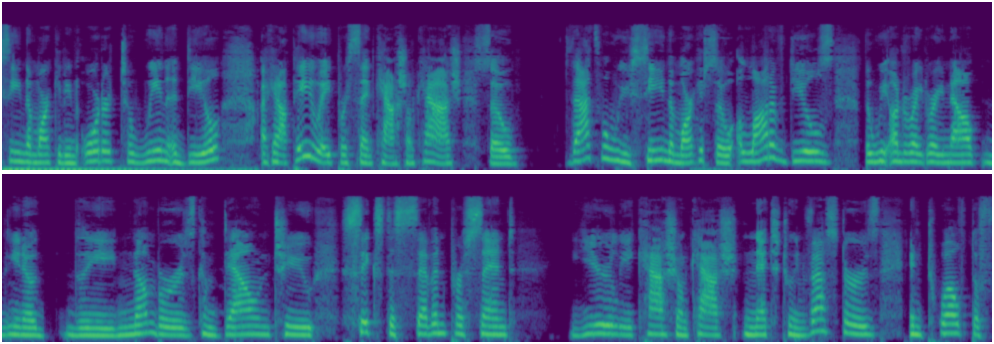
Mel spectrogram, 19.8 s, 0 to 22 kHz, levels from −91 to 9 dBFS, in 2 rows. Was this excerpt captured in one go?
no; 2 cuts; at 4.7 s, 7.0 s

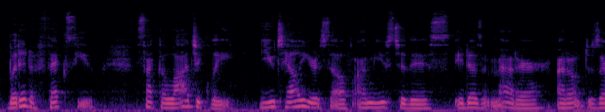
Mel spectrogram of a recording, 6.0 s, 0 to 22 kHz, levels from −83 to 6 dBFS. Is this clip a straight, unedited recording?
no; 1 cut; at 2.5 s

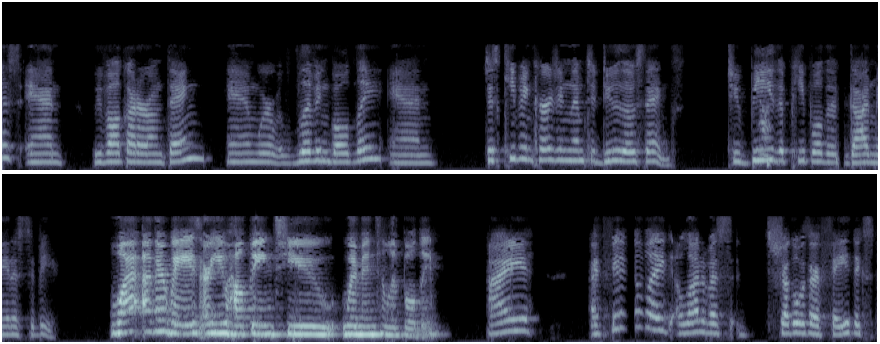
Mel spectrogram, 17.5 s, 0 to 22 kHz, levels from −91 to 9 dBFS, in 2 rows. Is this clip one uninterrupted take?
no; 1 cut; at 9.7 s

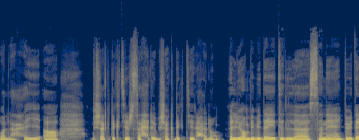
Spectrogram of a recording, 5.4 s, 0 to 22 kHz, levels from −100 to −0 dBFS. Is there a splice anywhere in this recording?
yes; 1 cut; at 3.4 s

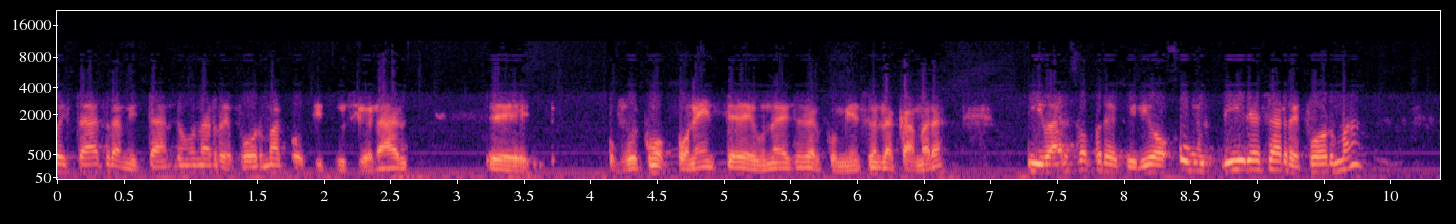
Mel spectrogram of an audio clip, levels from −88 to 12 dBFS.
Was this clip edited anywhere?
yes; 2 cuts; at 4.1 s, 7.2 s

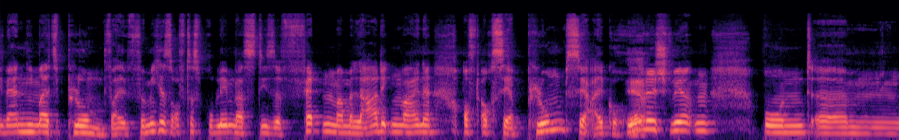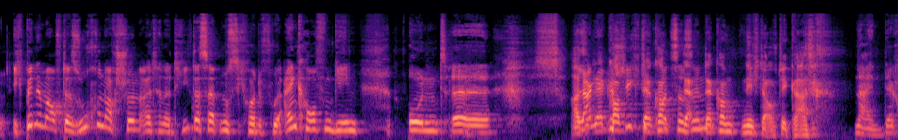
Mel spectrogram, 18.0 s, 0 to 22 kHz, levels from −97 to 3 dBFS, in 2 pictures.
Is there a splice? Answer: yes; 1 cut; at 10.9 s

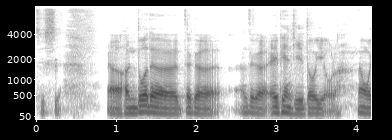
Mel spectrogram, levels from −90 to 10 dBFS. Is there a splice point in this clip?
no; 0 cuts

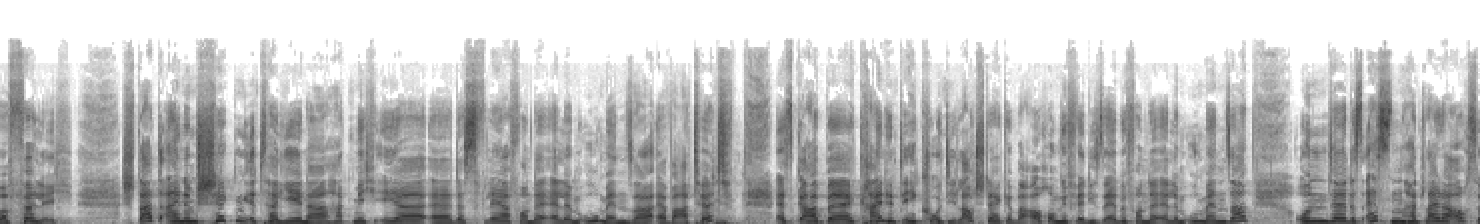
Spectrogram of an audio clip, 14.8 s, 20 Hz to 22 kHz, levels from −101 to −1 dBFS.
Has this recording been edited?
no; 0 cuts

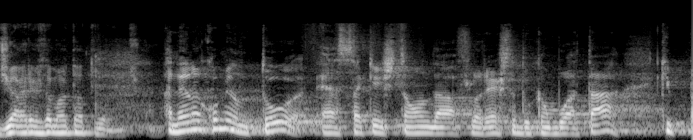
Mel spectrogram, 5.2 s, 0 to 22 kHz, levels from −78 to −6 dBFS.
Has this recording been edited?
no; 0 cuts

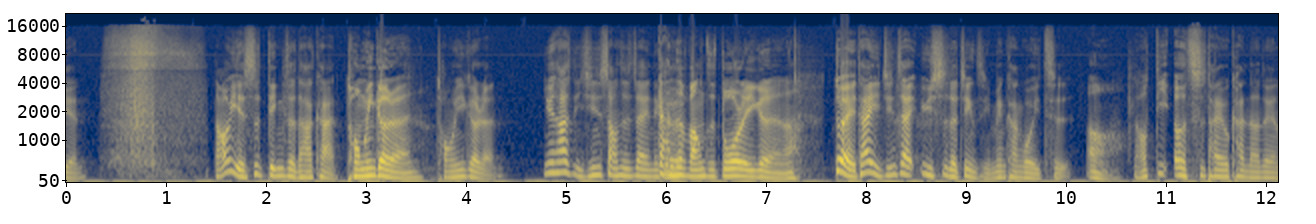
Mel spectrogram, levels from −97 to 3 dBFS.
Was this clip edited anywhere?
no; 0 cuts

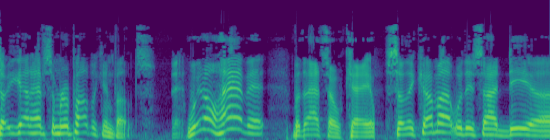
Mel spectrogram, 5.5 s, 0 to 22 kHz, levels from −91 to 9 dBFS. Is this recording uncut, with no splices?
no; 2 cuts; at 1.7 s, 3.7 s

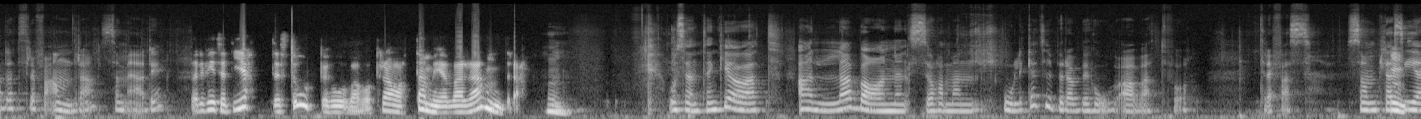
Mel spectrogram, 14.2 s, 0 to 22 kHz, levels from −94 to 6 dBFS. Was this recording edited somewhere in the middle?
yes; 3 cuts; at 1.9 s, 7.9 s, 9.1 s

